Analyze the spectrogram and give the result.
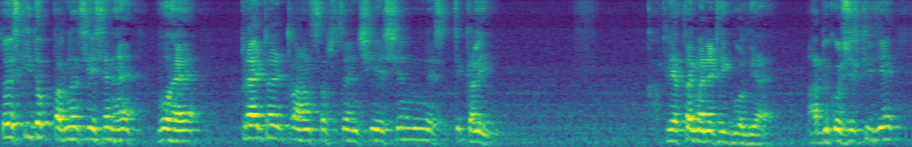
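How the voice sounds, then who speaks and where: Man, pronunciation teacher, high voice, careful slow sounding-out, chatty, self-deprecating, distant mic, faint background noise. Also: warm tone, reverberant. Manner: slow, careful spelling-out of long English words. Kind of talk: Hindi-language pronunciation lesson.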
